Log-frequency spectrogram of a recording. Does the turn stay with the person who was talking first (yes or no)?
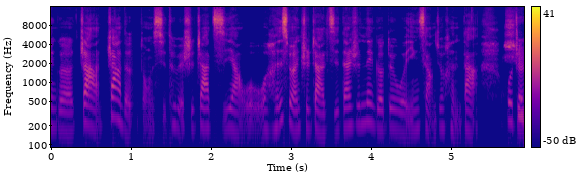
yes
